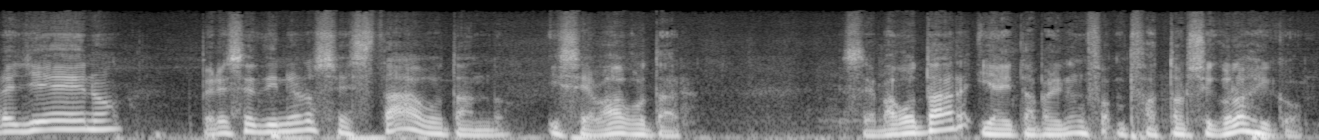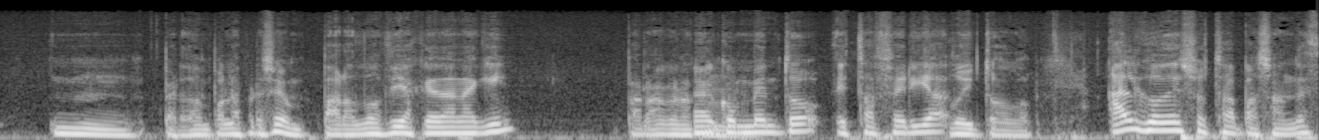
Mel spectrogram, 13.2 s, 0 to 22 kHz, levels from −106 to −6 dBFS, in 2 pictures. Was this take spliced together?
yes; 4 cuts; at 8.1 s, 8.7 s, 10.1 s, 11.4 s

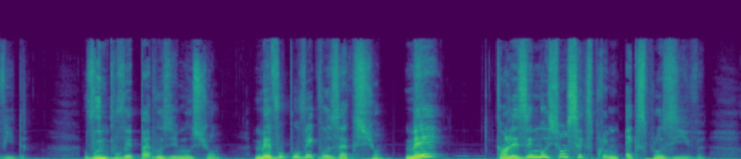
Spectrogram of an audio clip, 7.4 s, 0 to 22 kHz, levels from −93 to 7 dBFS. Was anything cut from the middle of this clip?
yes; 4 cuts; at 1.5 s, 2.5 s, 3.2 s, 6.2 s

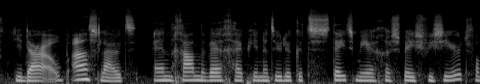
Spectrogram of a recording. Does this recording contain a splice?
no; 0 cuts

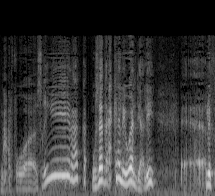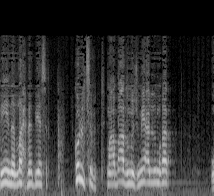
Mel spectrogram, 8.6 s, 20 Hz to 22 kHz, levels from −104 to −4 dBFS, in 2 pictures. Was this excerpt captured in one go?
no; 5 cuts; at 1.8 s, 4.1 s, 4.7 s, 5.6 s, 6.4 s

